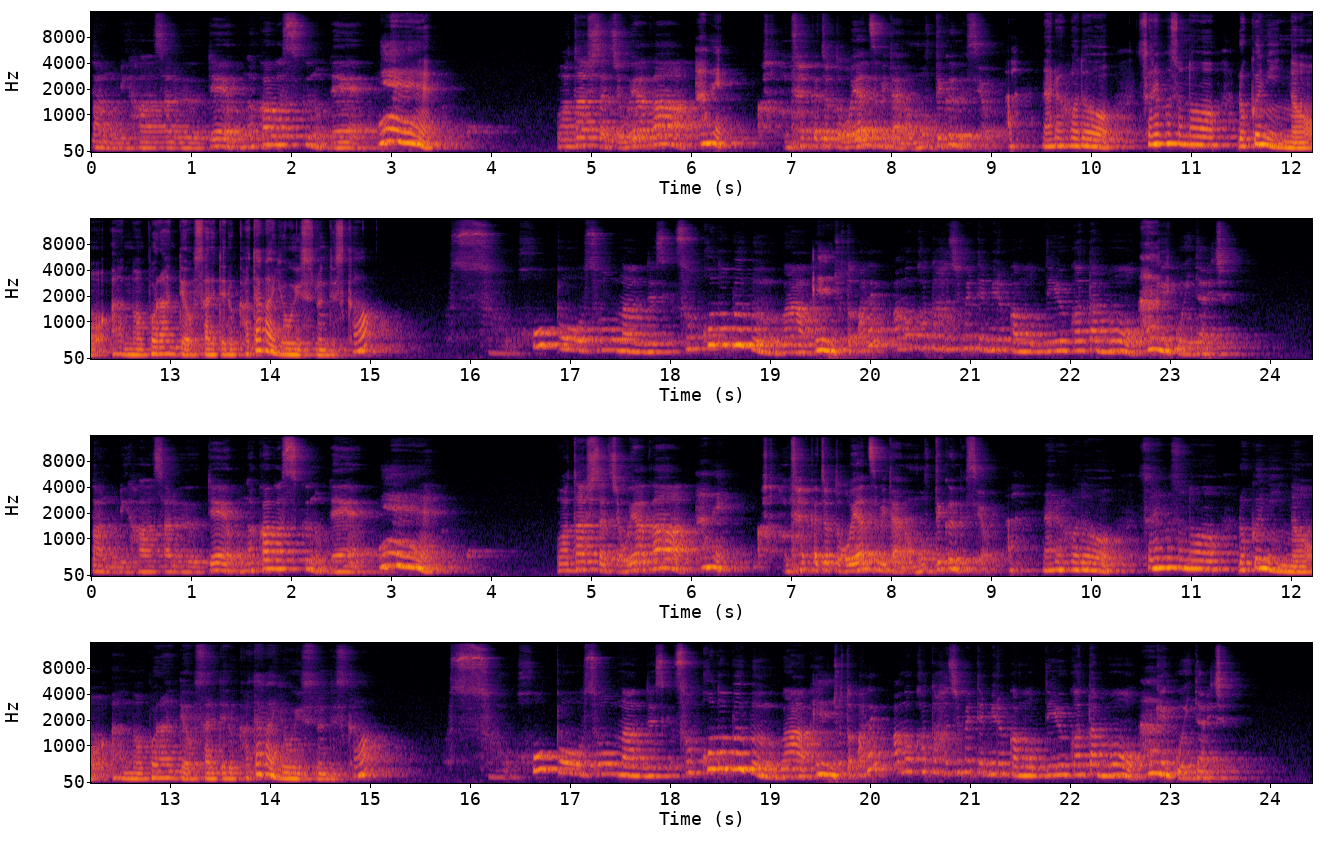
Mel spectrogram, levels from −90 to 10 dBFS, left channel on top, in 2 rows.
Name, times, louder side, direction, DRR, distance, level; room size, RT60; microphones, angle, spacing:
voice 1, 0.0-2.7 3.8-3.9 4.7-6.0 6.7-9.0 11.0-11.1 15.8-23.6, right 1 dB, 80° right, 2 dB, 1.2 m, -25 dB
voice 2, 2.9-3.4 6.1-6.3 9.2-10.2 10.5-15.0 19.4-19.7 22.7-23.0, left 1 dB, 70° left, 8 dB, 0.5 m, -20 dB
6.1 x 3.7 x 4.8 m, 1.0 s
head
